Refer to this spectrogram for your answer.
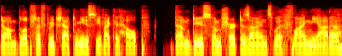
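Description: This is a man speaking. He has an American accent. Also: dry, close sound with no echo. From Germany. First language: German. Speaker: car enthusiast. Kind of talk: casual chat.

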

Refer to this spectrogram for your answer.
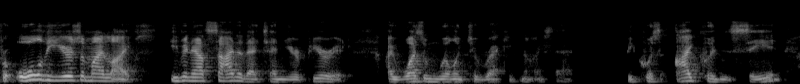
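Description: The tone is bright and sharp, with very wide pitch swings and a Philadelphia accent. The pace is moderate. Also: man. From South Philadelphia. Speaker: former federal prisoner. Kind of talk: interview testimony.

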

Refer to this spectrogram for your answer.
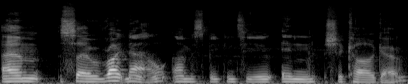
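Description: The voice has a dark, mellow tone and a Yorkshire accent. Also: man. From northern England, Leeds, Yorkshire. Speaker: stage actor. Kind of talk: casual video blog. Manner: hesitant, many fillers.

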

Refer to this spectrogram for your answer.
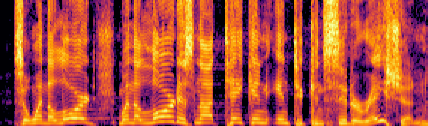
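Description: Over noticeable background noise, a man talks with a high pitch and lively intonation. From Quebec. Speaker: pastor. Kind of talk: live-streamed Pentecostal-style sermon, exhortation with scripture teaching. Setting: church service, live stream. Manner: repetitive restarts and stumbles, builds in intensity.

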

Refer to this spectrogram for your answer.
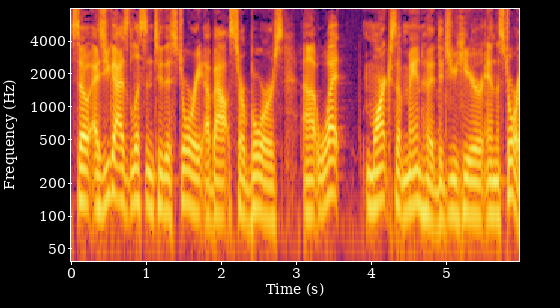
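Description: A man with an unremarkable speaking voice, medium pitch and moderate pace. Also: ordinary pitch variation. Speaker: podcast host and dad. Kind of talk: casual family chat.

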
